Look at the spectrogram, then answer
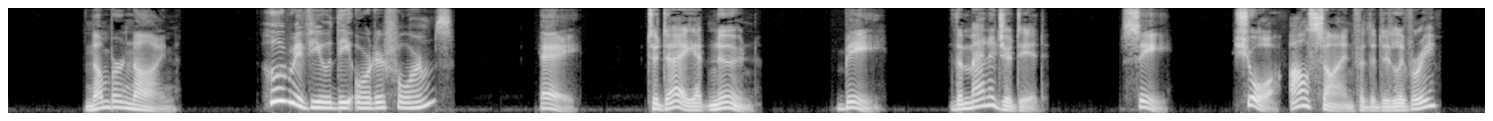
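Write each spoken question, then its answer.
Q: Who reviewed the order forms?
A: B: The manager did.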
